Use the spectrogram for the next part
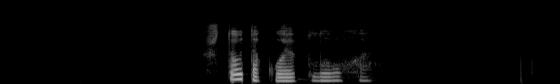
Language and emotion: Russian, sad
